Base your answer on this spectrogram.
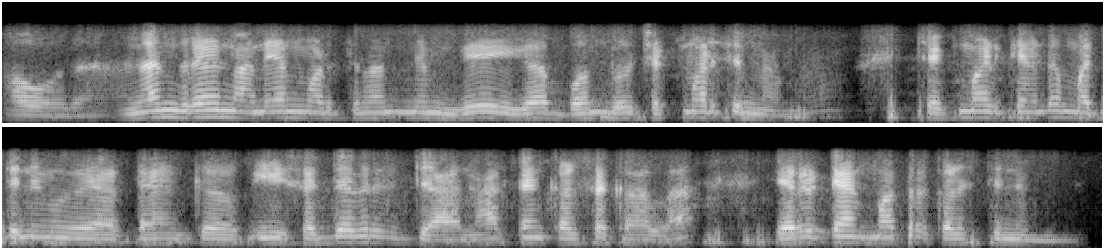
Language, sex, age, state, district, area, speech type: Kannada, male, 30-45, Karnataka, Raichur, rural, conversation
